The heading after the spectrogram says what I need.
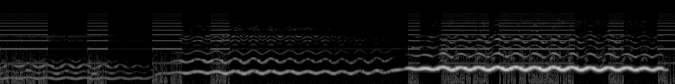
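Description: Right from the start and running through the whole music clip there's computer activity noise: a thin buzzing chirp pulsing at around 1 kHz, sitting something like 25 dB under the music. It doesn't follow the playing at all. It tracks what the machine is doing, because shifting load on the processor, graphics card or mouse is pushing current around the ground the audio circuit shares, and that wobble lands straight in the signal.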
